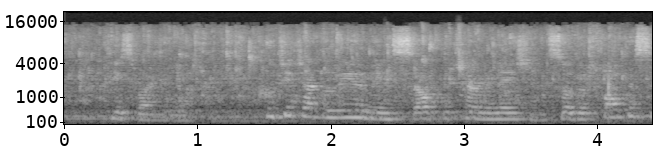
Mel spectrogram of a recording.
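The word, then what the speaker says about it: Kujichagulia: The second day, which is December 27th, is Kujichakulia. I know the pronunciation. Peace by you. Kujichakulia means self-determination.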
